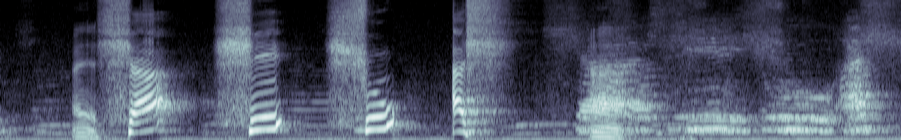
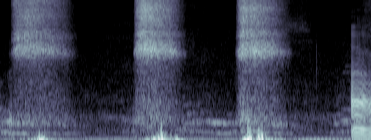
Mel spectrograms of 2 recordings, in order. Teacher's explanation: Tengah lidah naik ke mana? Tengah langit-langit. Suaranya menyebar. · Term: tafasyi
